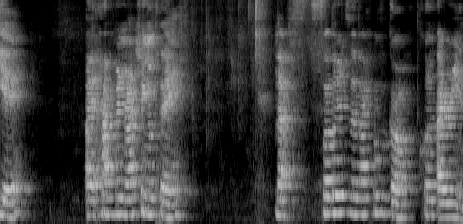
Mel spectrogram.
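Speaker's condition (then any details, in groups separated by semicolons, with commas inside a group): Cerebral palsy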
